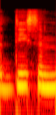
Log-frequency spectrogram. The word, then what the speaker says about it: decent: It's also the only 连读， the only place where you can get a decent meal, 后面挤出也有辅元连读， get a 后面 decent 尾部的 t 略掉， decent meal, 注意 decent 这个单词的发音哈，第一个音节之中的元音是紧音，不要看到字母 e 就发成 a 的音哈，注意是 decent, 相当于是 s-e-a-t,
